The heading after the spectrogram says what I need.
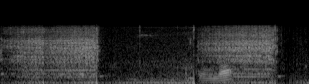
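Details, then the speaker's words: RCS SURE 25-10 CCW actuator with SCC-10 servo board, after resetting the open cam so the motor stops at full counterclockwise: two short high-pitched motor whirs, each cutting off cleanly as it stops at its limit. "Once you do that, get your Allen wrench in there, snug it back down, and it's only got to be snug. You don't got to crank on it. Now if we do this right, the motor shouldn't run."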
